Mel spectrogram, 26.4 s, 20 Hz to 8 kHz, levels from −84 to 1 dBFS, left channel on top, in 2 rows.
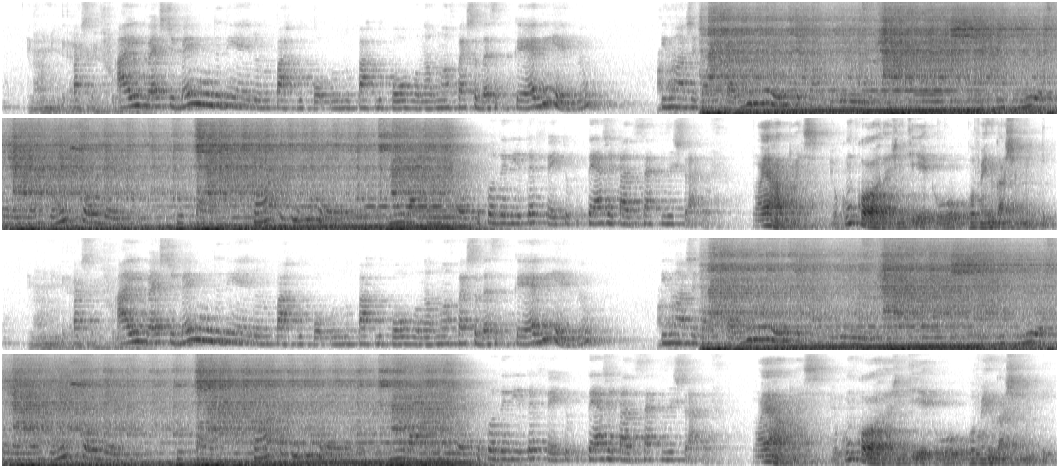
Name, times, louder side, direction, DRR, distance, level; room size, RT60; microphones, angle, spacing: voice 1, 0.3-1.5 8.2-8.5 22.6-26.2, left 1 dB, 40° left, 3 dB, 0.9 m, -27 dB
voice 2, 0.9-1.2 1.4-7.5 8.2-11.0 11.9-15.0 15.4-15.9 16.3-17.6 18.0-22.1, equal, 5° left, 0 dB, 0.4 m, -31 dB
sound 1, 8.7-18.8, equal, 20° left, 1.3 m, -20 dB
8.8 x 6.7 x 3.2 m, 1.3 s
head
